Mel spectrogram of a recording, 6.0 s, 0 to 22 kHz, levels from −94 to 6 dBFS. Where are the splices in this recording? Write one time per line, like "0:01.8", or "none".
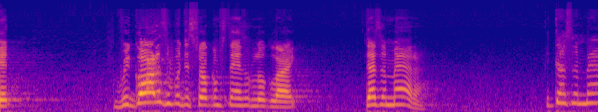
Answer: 0:01.9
